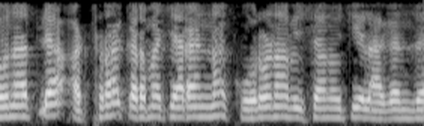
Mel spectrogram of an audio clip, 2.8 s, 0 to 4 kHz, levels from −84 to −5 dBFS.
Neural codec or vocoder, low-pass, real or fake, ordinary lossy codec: vocoder, 22.05 kHz, 80 mel bands, WaveNeXt; 3.6 kHz; fake; none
